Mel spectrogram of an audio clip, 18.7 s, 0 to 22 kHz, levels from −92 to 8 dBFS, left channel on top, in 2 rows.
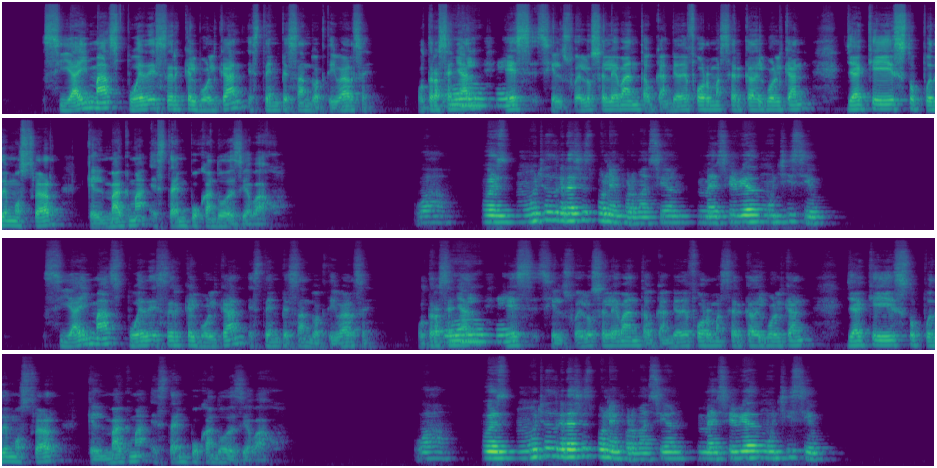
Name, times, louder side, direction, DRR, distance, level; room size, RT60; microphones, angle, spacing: voice 1, 0.4-3.7 4.2-4.8 5.0-9.9 10.2-12.1, left 5 dB, 80° left, 0.5 m, -30 dB
voice 2, 4.4-5.1 13.5-13.7 14.1-17.5, right 3 dB, ahead, 1.3 m, -25 dB
3.3 x 3.3 x 3.0 m
head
